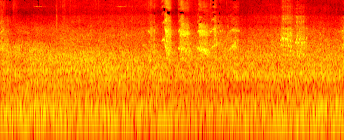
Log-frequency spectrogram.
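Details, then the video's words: Parrots at sunset, a great many of them: harsh squawking bursts flare up midway and again near the end, heard over a constant loud roar of background noise. "el atardeser de los mil LOROS"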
